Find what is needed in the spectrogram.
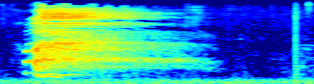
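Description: A woman's long, breathy sigh while crying, opening with a brief catch in the voice and fading away over about a second.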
